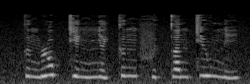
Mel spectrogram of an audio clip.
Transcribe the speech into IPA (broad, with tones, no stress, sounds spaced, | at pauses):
k ə˨˩ ŋ ɹ ɔ˦˥ p̚ c e˨˩ ŋ ɲ ə˨˩˨ j k ə˧ ŋ f ɨ˨˩ t̚ t̪ a˧ n c ɨ˧ w n i˨˩˨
